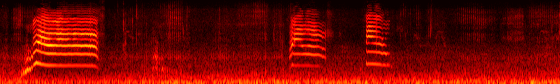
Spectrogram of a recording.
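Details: Talkative stray cat being petted, uttering a loud rising-then-held meow lasting over a second, followed by two shorter bright meows, against a quiet background with light low noise.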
